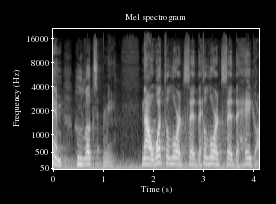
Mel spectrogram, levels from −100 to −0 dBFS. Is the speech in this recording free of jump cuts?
no; 2 cuts; at 1.0 s, 3.0 s

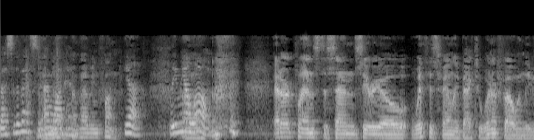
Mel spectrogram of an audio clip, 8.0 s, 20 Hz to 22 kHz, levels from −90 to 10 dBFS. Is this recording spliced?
no; 0 cuts

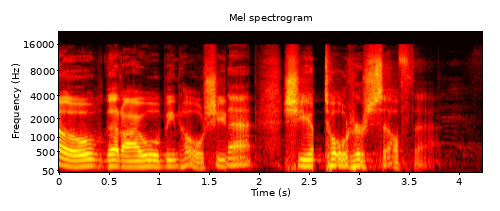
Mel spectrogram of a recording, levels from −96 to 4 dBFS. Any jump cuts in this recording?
yes; 3 cuts; at 1.2 s, 1.7 s, 2.5 s

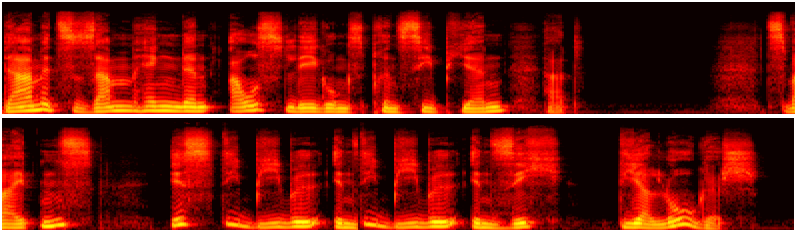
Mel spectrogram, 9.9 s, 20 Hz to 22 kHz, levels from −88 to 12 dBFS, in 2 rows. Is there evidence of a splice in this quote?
yes; 2 cuts; at 3.4 s, 7.2 s

